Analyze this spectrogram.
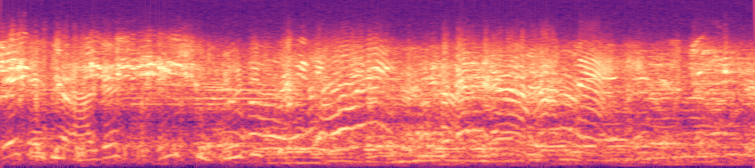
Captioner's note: chatter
